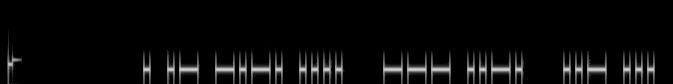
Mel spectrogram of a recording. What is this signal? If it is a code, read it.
Morse code, heard as a keyed tone, about 20 wpm, 700 Hz. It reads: EACH OF US
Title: Sentences from Top 500 Words 20wpm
